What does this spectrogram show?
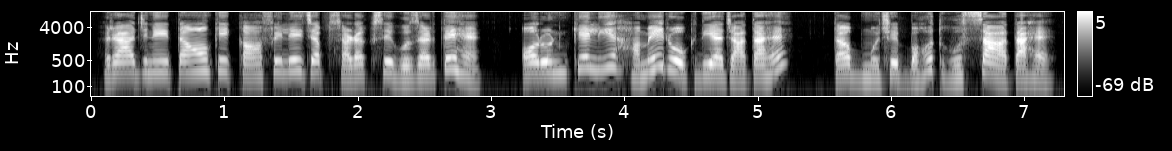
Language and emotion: Hindi, angry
